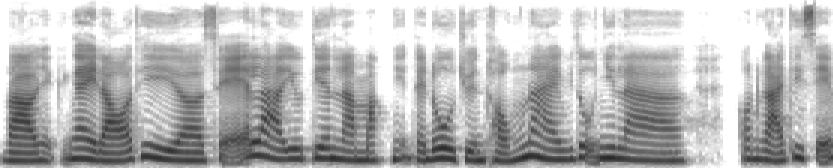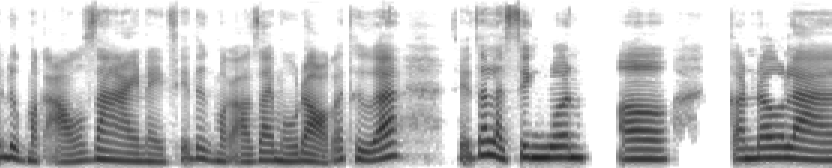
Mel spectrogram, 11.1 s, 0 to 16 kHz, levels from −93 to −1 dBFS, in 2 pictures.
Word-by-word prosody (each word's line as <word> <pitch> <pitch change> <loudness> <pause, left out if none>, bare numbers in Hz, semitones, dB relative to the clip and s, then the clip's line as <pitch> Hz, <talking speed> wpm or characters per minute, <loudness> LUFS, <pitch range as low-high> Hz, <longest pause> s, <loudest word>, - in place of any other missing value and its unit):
Vào 175 -2 +2
những 175 - -6
cái - - -12
ngày 215 -2 +2
đó 170 +1 +1
thì, 235 -6 +1
ờ, 180 -1 0
sẽ 175 - -3
là 275 -6 +2
ưu 210 +1 -1
tiên 225 +1 0
là 195 -3 0
mặc 180 0 -2
những 215 +3 -6
cái 190 -4 -4
đồ 215 +3 +3
truyền 185 -2 -1
thống 180 +4 -2
này, 220 -7 +1
ví 205 - -3
dụ 250 +2 -2
như 235 0 +2
là 180 -5 -2 0.3
con 215 - -4
gái 185 -4 0
thì 235 +5 -1
sẽ 225 - -1
được 235 -6 0
mặc 175 -1 -4
áo 155 +3 -4
dài 185 -3 +1
này, 160 -2 -4
sẽ 220 +8 -10
được 220 -4 -3
mặc 165 -1 -4
áo 155 0 -4
dài 180 +2 -2
màu 165 -2 -1
đỏ 160 -3 +2
các 210 - -5
thứ 200 -3 -1
á, 240 +7 +4 0.4
sẽ - - -5
rất 295 - +2
là 285 -6 +4
xinh 240 +2 +4
luôn. 240 0 +4 0.2
Ờ, 205 0 +2 0.4
còn 215 0 +1
đâu 230 +1 +3
là, 205 -4 +3
205 Hz, 275 wpm, -24 LUFS, 180-225 Hz, 0.4 s, á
